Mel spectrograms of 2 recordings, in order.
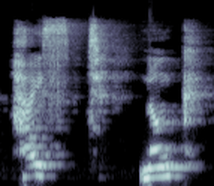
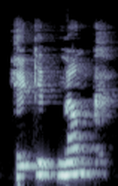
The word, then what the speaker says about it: Hicetnunc: this weird website that you may have seen heist nunc it's pronounced hicket nunc and it means here and now okay it's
